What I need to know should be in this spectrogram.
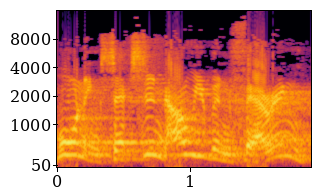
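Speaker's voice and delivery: put-on Cockney voice. Speaker retelling how they would greet the church caretaker, fake Cockney accent. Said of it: "I would sometimes fake a Cockney accent".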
